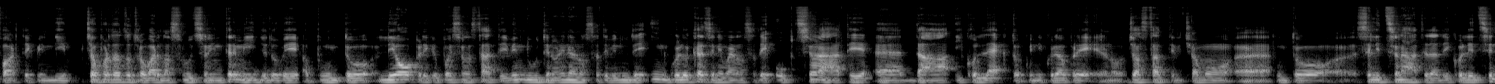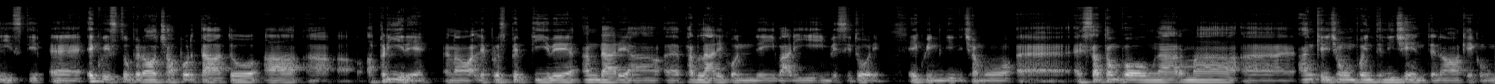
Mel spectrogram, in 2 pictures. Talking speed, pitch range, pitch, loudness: 175 wpm, 95-105 Hz, 100 Hz, -26 LUFS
